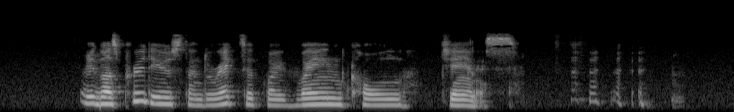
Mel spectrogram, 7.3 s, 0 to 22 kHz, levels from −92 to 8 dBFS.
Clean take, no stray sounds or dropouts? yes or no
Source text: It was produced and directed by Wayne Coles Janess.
no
